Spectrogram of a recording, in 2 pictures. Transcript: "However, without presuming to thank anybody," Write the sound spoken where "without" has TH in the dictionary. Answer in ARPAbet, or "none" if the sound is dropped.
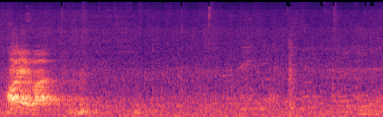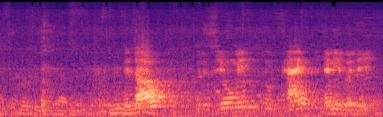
T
